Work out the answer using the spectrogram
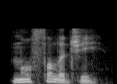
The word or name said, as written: morphology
